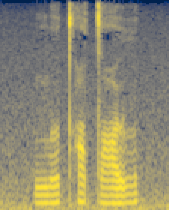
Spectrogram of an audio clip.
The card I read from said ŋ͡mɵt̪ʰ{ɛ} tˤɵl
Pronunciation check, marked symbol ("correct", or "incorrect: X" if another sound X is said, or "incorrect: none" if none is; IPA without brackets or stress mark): incorrect: ə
